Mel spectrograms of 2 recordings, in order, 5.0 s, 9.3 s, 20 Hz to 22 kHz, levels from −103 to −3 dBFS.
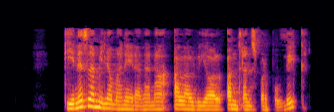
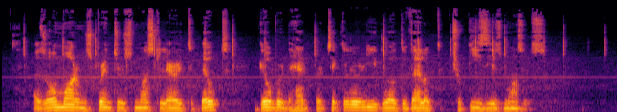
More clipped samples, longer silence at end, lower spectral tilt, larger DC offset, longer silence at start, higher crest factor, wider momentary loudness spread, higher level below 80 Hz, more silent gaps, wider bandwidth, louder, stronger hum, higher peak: neither; second, 0.45 s vs 1.1 s; about the same, -5.5 dB/octave vs -6 dB/octave; neither; first, 0.95 s vs 0.5 s; about the same, 18 dB vs 18 dB; second, 11 LU vs 14 LU; second, -56 dBFS vs -48 dBFS; neither; second, 8 kHz vs 16 kHz; about the same, -20 LUFS vs -21 LUFS; neither; about the same, -4 dBFS vs -2 dBFS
